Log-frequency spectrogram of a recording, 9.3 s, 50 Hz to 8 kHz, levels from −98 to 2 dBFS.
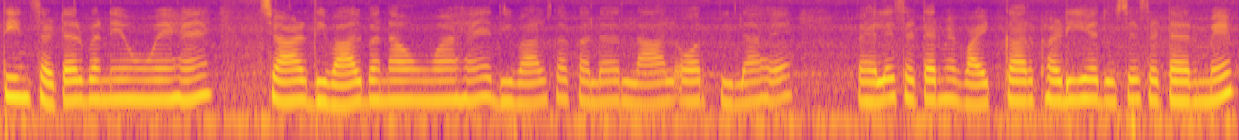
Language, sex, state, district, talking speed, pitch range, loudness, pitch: Hindi, female, Chhattisgarh, Raipur, 175 wpm, 210-225 Hz, -14 LUFS, 215 Hz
